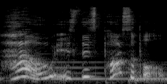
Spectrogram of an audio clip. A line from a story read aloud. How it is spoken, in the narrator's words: he cried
